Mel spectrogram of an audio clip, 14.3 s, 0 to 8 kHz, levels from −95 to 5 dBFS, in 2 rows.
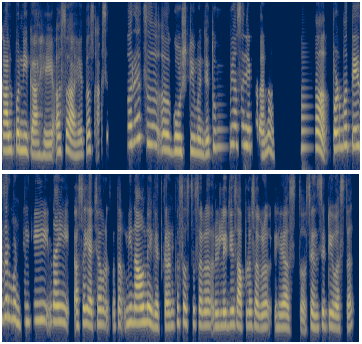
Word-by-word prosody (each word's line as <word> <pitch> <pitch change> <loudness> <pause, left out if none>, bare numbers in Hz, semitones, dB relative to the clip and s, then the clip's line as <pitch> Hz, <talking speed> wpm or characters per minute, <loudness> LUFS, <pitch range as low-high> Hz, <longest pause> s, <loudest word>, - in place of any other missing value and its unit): काल्पनिक 245 -2 +4
आहे, 180 -1 0
असं 235 +3 0
आहे. 180 -1 +2
तसं 250 0 -3
तर - - -6
अशा 470 -8 -7
बऱ्याच 405 +2 -2
अ, 320 -6 -2
अ, 255 - +5
गोष्टी 230 0 0
म्हणजे 200 -2 -1
तुम्ही 290 +3 -8
असं 330 0 -6
हे 305 - +2
करा 200 -11 -3
ना. 240 - -3 0.9
हां, 270 - +6 0.2
पण 270 +1 +6
मग 320 - +1
ते 300 +1 +5
जर 325 +2 +1
म्हणतील, 255 -4 -2
की 275 0 -1
नाही, 255 -2 +3 0.2
असं 205 +3 0
याच्यावर. 215 -1 +1
आता 205 +2 -5
मी 235 +2 0
नाव 235 0 +7
नाही 245 -1 +5
घेत, 185 -4 -1
कारण 190 +1 0
कसं 240 +3 -2
असतं, 225 -1 -7
सगळं 205 -1 0
रिलिजियस 200 +2 0
आपलं 195 +1 +1
सगळं 185 -1 +1 0.2
हे 180 - -3
असतं, 170 -2 -3
सेन्सिटिव्ह 190 -1 -1
असतात. 175 +3 -6
230 Hz, 180 wpm, -24 LUFS, 195-270 Hz, 0.9 s, नाव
